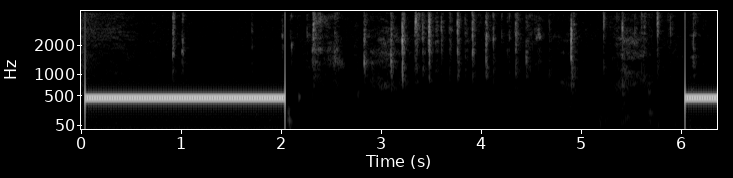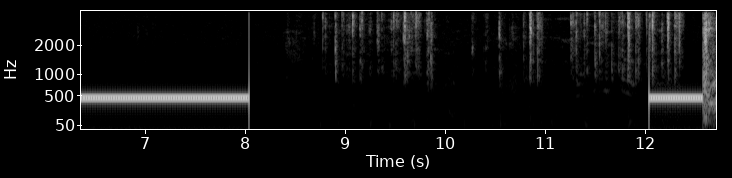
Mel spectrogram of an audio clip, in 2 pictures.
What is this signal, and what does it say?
Ringback tone (North America), 440 + 480 Hz.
